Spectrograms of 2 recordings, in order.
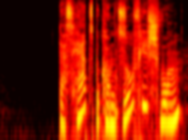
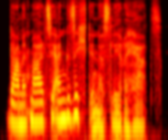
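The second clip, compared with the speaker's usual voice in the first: ordinary delivery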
